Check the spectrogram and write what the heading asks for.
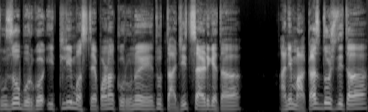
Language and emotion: Goan Konkani, disgusted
